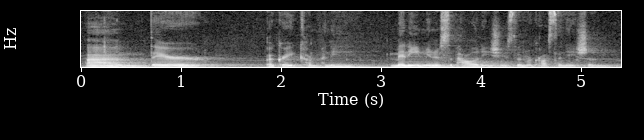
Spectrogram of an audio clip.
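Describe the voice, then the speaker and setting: A woman's voice: low voice, level tone, normal speed, darkish tone. A woman on city staff explaining things informally at a council meeting. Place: council chamber. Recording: echoey council chamber with noise.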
